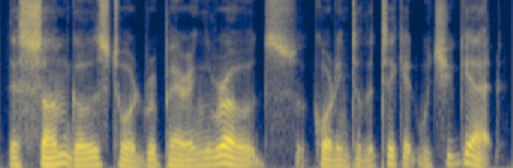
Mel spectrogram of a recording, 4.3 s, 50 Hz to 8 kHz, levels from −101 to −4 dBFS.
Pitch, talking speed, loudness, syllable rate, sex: 115 Hz, 195 wpm, -18 LUFS, 5.1 syllables/s, male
